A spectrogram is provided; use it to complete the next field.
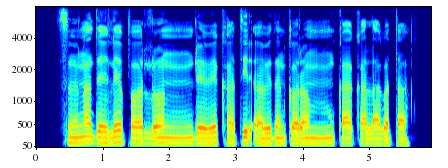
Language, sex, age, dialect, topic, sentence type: Bhojpuri, male, <18, Southern / Standard, banking, question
